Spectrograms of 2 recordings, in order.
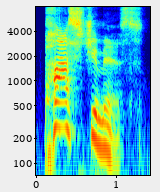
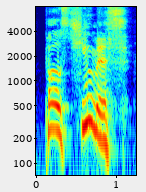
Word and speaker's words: posthumous: question 17 listen carefully who's posthumous for those of you who don't listen to audiobooks because that's where I learned how this word is pronounced if you only read books who's post hummus Oscar nomination well that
